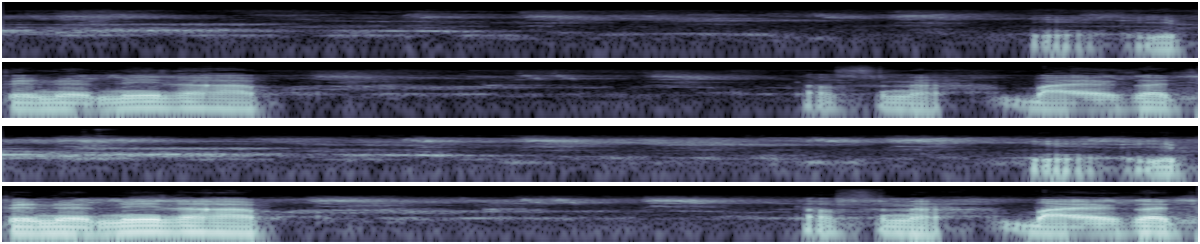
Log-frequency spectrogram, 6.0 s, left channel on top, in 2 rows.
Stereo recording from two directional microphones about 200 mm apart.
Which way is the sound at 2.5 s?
5° left (ahead or behind).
